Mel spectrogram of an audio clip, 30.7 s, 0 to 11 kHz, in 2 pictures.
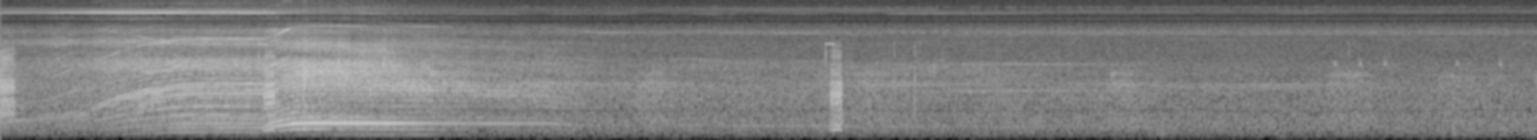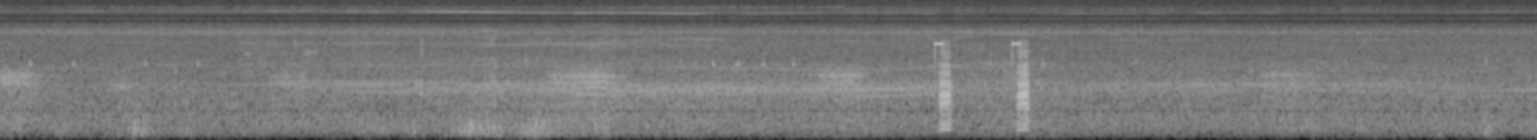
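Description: Telemaster 40 RC model airplane's motor throttling up for takeoff, its pitch rising over a couple of seconds, holding steady, then fading as the plane climbs away into a faint distant drone. A few sharp clicks are heard, one about eight seconds in and two close together near the end.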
